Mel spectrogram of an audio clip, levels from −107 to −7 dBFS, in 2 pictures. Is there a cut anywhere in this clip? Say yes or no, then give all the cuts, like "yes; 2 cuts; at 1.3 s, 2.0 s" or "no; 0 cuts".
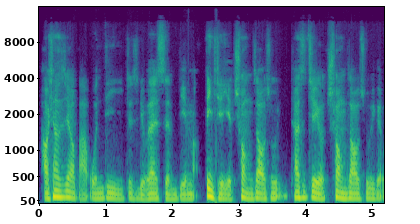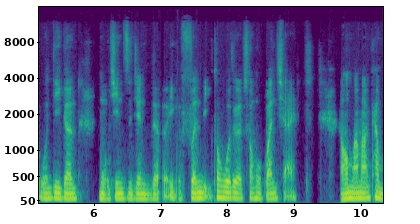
yes; 1 cut; at 7.8 s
